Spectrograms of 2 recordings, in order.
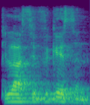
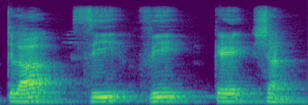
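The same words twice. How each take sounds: First: Said in the usual way. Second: classification very slow, in five separate beats; syllable by syllable. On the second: Shown as a demonstration. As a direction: clear gaps between the syllables of classification. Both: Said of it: "पांच syllable होते हैं".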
